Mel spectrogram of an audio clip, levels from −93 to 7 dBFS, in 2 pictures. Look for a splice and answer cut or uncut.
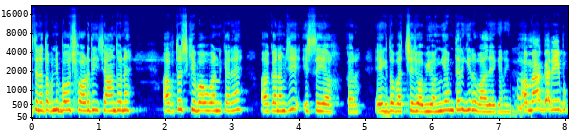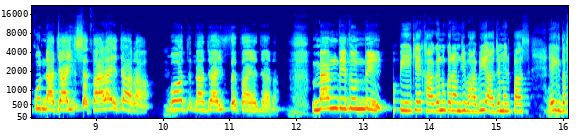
cut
